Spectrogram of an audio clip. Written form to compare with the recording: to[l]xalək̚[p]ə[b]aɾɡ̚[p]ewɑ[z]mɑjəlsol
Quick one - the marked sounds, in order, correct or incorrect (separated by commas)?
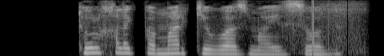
correct, correct, incorrect, incorrect, correct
